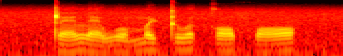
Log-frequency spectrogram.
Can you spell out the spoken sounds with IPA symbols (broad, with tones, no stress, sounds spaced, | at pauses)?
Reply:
ʈ ɛ˨˩˦ l ɛ˨˩ w o˨˩˨ m ə˧ j ʈ u˧˥ ə̯ k ɔ˧˥ f ɔ˧˥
